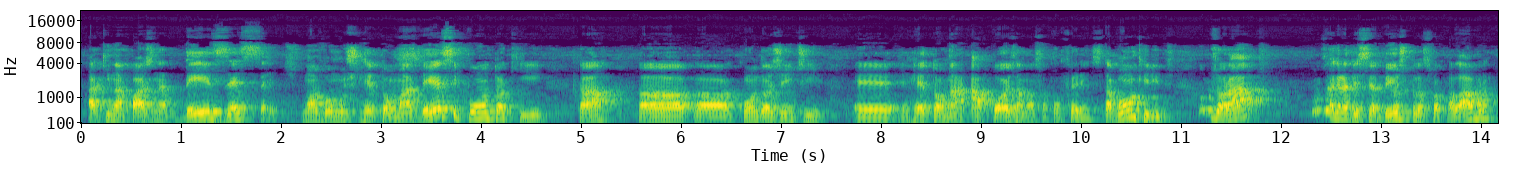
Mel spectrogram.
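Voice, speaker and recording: A hoarse man teaching an adult Sunday school class, speaking emphatically and now and then shouting. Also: medium pitch, a little slow. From Brazil. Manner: animated, emphatic, occasional shouting. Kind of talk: church Bible class teaching. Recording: roomy, dull, faint hiss.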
